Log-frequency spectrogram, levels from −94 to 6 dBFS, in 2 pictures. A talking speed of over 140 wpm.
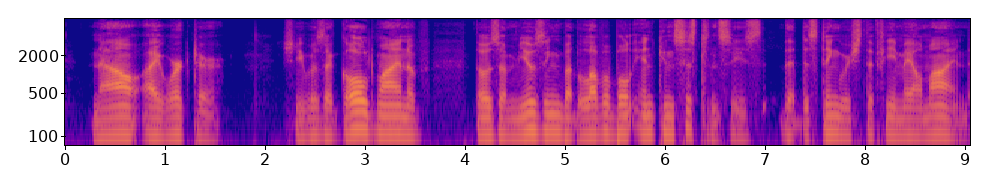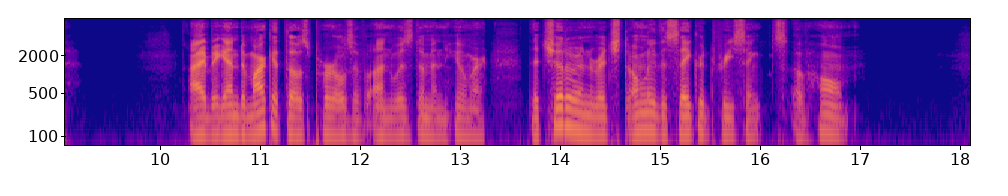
No: slow, 135 wpm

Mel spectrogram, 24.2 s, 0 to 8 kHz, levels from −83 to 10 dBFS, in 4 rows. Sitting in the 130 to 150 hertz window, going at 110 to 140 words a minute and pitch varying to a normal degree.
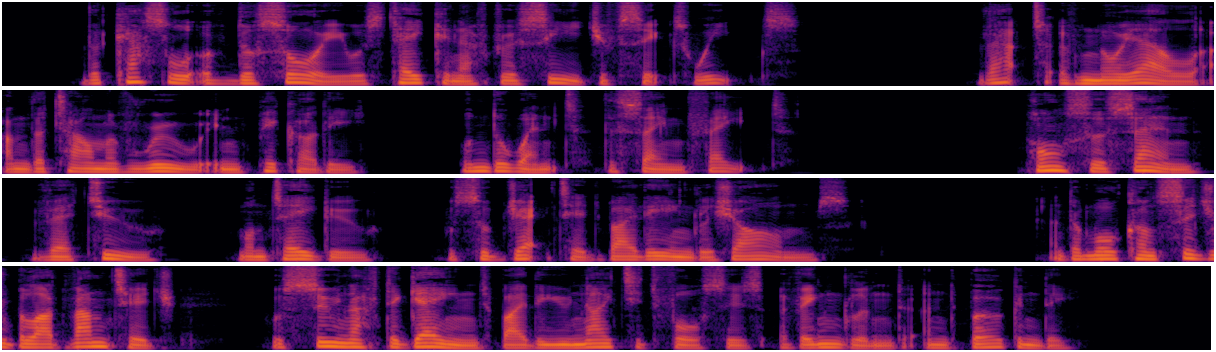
No: low, 105 Hz; slow, 135 wpm; average, 4.5 semitones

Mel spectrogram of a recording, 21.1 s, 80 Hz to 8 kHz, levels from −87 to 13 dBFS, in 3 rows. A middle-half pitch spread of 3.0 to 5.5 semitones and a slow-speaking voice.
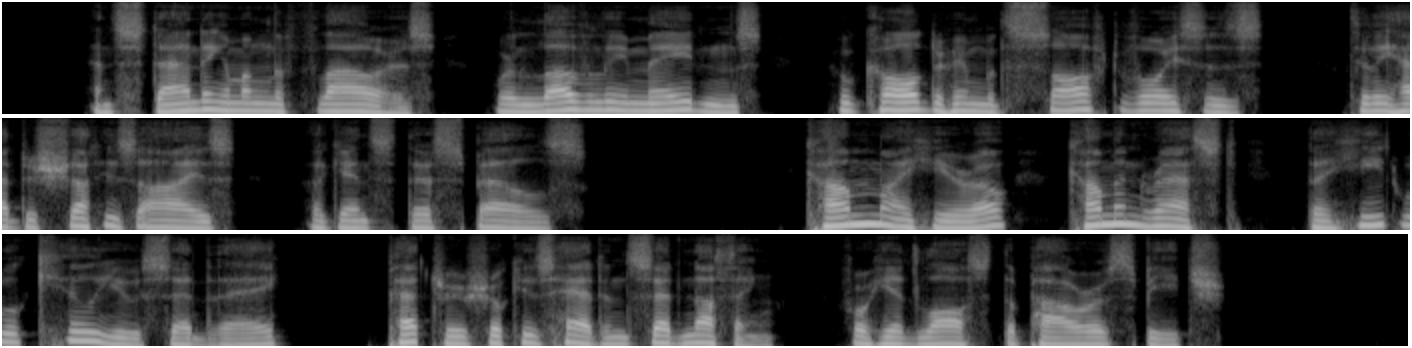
No: average, 3.6 semitones; average, 150 wpm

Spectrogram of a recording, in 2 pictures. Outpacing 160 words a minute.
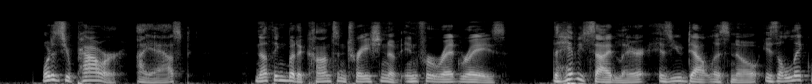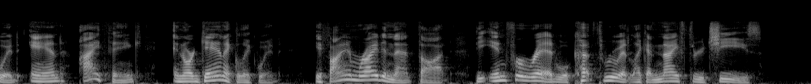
Yes: average, 180 wpm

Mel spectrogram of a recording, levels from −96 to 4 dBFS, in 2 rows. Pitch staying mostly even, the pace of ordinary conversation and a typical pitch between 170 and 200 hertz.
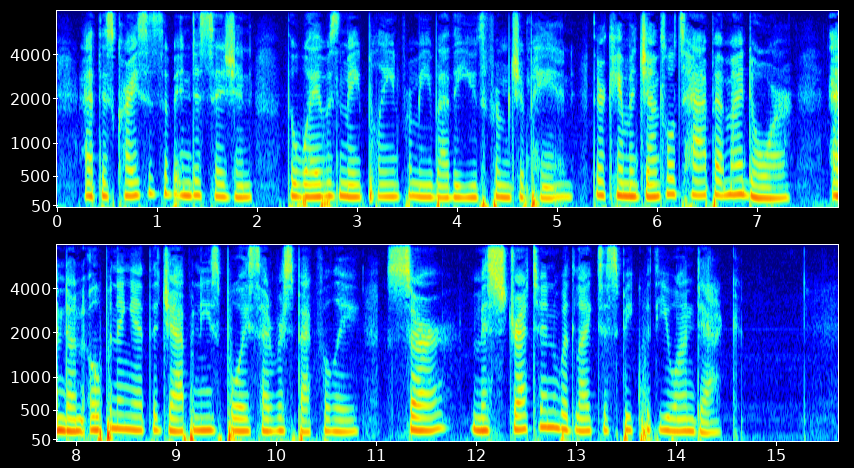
Yes: narrow, 2.2 semitones; average, 175 wpm; high, 190 Hz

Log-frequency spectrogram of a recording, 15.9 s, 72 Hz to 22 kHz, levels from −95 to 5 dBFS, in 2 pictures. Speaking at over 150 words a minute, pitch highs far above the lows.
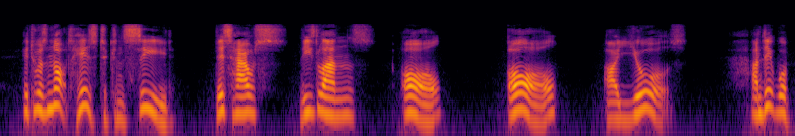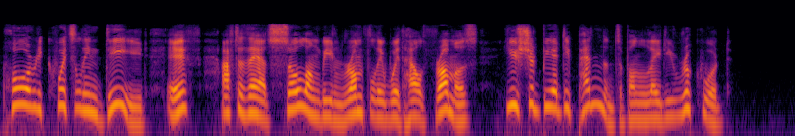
No: average, 145 wpm; wide, 6.5 semitones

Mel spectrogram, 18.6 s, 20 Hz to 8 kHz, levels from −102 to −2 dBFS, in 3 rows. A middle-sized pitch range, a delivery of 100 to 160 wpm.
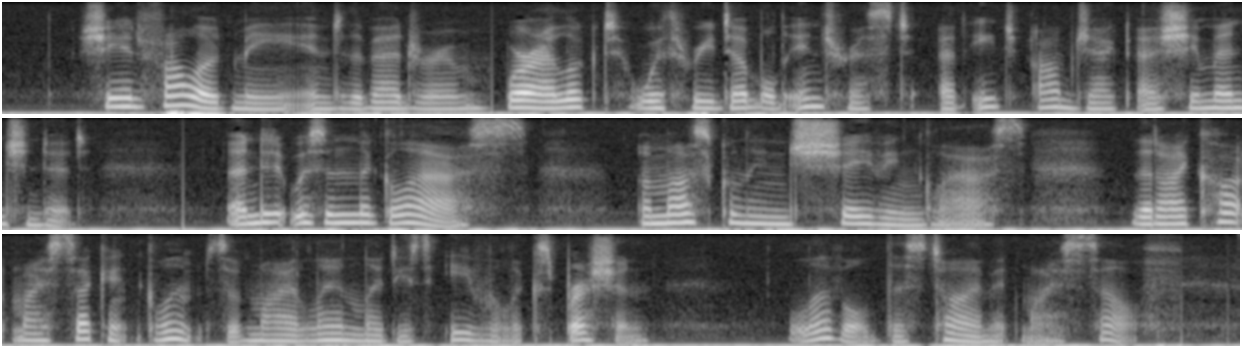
Yes: average, 3.8 semitones; average, 150 wpm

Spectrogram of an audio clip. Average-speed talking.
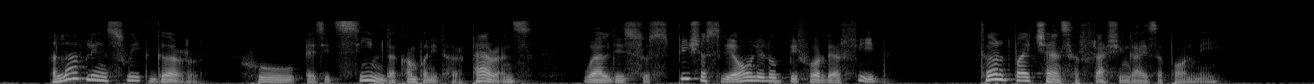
No: slow, 130 wpm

